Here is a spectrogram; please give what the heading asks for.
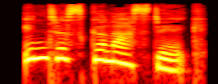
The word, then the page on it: interscholastic: British English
